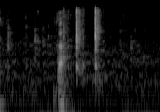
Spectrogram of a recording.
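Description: Two sharp computer keyboard key clicks about a second in, a quarter of a second apart.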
